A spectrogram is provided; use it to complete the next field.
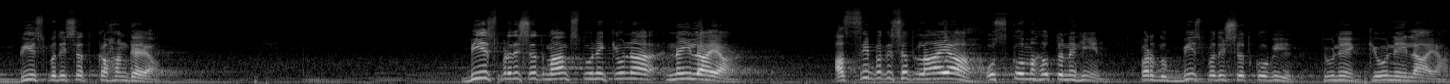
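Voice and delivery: ordinary talk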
